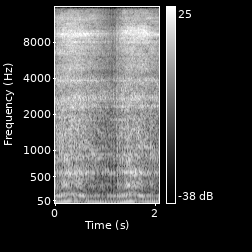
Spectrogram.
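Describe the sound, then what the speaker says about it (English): A KTM Enduro 390R motorcycle idling and revving, its exhaust note a loud, steady, close drone that holds for a couple of seconds with no voices. "let me just turn on the bike and show you guys the exhaust note"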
